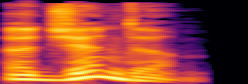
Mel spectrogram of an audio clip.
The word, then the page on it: agendum: British English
